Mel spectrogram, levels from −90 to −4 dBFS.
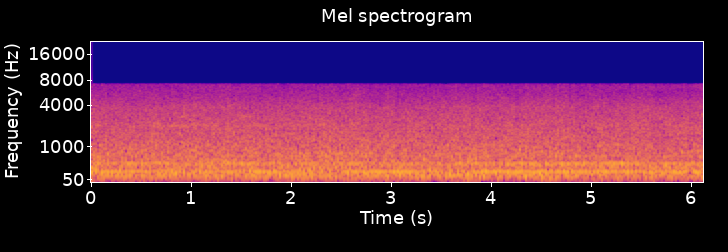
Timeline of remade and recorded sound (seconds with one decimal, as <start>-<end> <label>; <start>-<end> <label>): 0.0-3.7 recorded; 3.7-4.6 remade; 4.6-5.6 recorded; 5.6-6.1 remade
